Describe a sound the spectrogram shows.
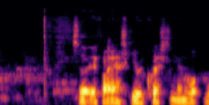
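An older man speaks calmly and close up.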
